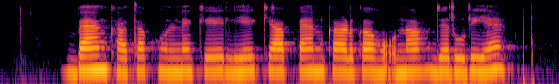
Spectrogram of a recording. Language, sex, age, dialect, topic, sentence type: Hindi, female, 25-30, Marwari Dhudhari, banking, question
